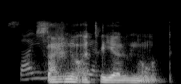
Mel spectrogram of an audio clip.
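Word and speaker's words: sinoatrial node: لا اسمعني يا مراد نقسمها مقاطع. يلا هنقول ساينو اتريال نود. يبقى اسمها ايه؟ ساينو اتريال نود.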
